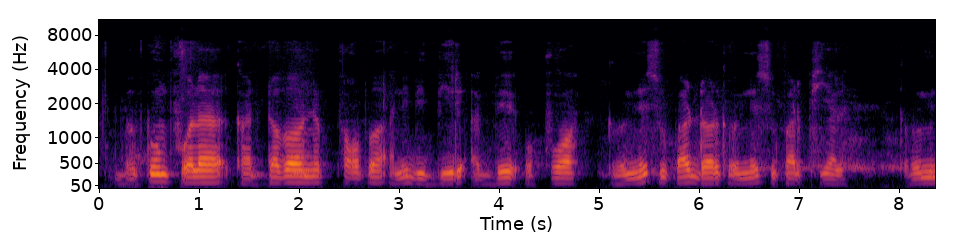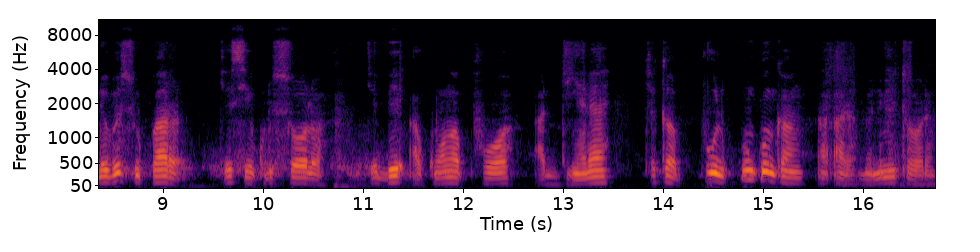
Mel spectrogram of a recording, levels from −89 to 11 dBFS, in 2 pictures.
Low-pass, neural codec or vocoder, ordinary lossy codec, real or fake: 7.2 kHz; none; Opus, 24 kbps; real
